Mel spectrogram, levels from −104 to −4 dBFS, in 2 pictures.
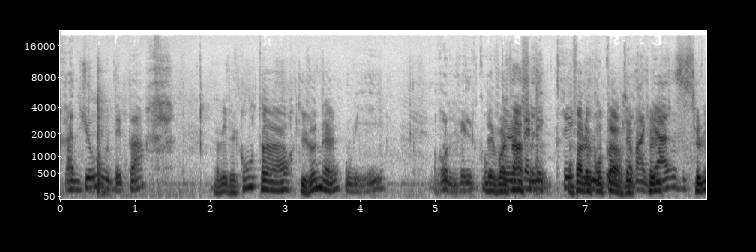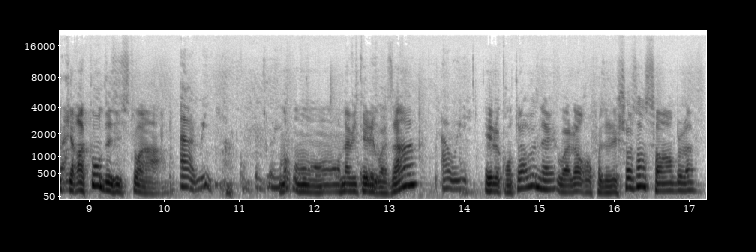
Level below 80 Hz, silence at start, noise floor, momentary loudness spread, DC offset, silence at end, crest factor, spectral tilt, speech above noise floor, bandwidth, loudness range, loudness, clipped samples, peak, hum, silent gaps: -52 dBFS; 0 s; -46 dBFS; 14 LU; under 0.1%; 0.15 s; 18 dB; -8 dB/octave; 29 dB; 14 kHz; 5 LU; -17 LUFS; under 0.1%; 0 dBFS; none; none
